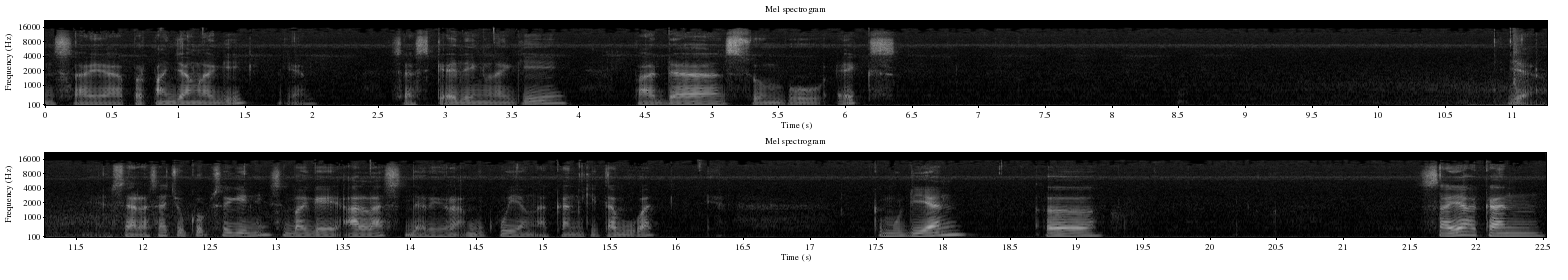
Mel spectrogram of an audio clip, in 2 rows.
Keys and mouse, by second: 2.8 s.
